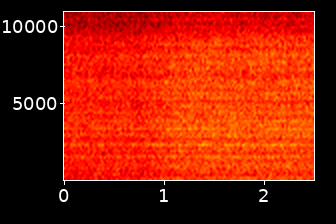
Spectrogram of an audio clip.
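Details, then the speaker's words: 1970 Oldsmobile Toronado 455 abandoned for years, first run: steady loud steam hiss with the engine off; coolant boiling over from overheating, partly because the water pump stopped circulating after shutdown. "I think it overheated for a number of reasons. One, we had shut it off, so the water pump wasn't circulating anymore."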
